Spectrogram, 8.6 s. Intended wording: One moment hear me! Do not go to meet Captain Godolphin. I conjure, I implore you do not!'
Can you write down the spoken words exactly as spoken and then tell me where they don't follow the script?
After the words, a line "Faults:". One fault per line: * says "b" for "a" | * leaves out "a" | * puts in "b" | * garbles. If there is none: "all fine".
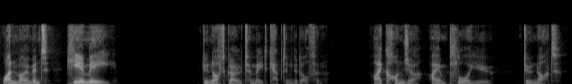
One moment hear me! Do not go to meet Captain Godolphin. I conjure, I implore you do not!'
Faults:
all fine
